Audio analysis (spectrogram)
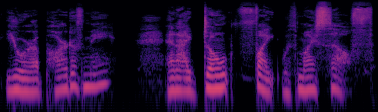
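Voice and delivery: low, composed voice; calm acceptance. Acted. Hero making peace with an alter ego, low and calm. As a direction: settle deep into calm certainty.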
